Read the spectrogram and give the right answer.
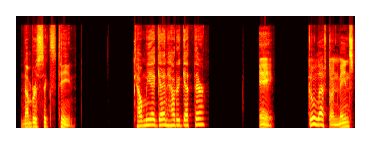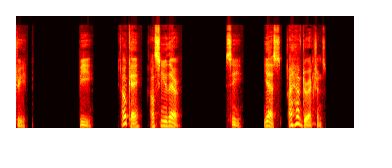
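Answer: A: Go left on Main Street.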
